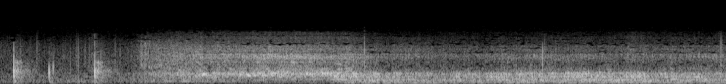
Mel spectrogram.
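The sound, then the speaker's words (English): A rock fall about half a mile up a river gorge, where the river undercuts the cliffs, on a foggy, dark night: a few sharp cracks and knocks ring out, then a steady, broad rumbling roar of tumbling rock takes over and continues without letup, with no voices. “Big rock fall about 1/2 mile up the gorge there.”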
